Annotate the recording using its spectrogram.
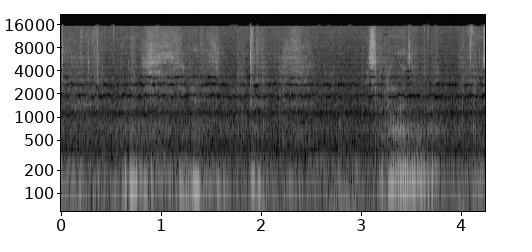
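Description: Handling noise at a wooden lectern: a few sharp knocks and paper rustles as a card and papers are picked up and sorted, with some quiet mumbled speech between them.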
